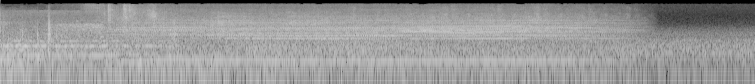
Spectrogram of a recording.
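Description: A loud humming blast of energy swells and rings.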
